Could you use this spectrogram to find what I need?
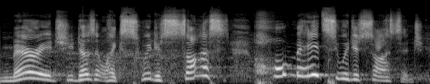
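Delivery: high, loud and rising in hammed-up alarm; mock inward panic. Husband inwardly panics that his bride dislikes the sausage, in high hammed-up alarm. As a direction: squeal it out in comic horror at the bride. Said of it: "Inwardly, I went".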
